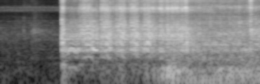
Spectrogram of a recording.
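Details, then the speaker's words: Maruti Suzuki Alto with low pickup, after distributor work with alignment marks: engine starts instantly and settles into a steady even idle near correct rpm, the earlier heavy vibration now reduced; running normally. "നമ്മളിപ്പോ start ചെയ്യുന്ന സമയത്ത് ഒരു പ്രത്യേക ഒരു കാര്യം ശ്രദ്ധിച്ചു നേരത്തെ നല്ല രീതിയിലുള്ള വൈബ്രേഷൻ ഇനിയിപ്പോ ആ വൈബ്രേഷൻ കുറഞ്ഞിട്ടുണ്ട് ഏകദേശം കറക്റ്റ് ആർപിഎം ലോട്ട് ഇപ്പോൾ വണ്ടി ഇന്ന് നിൽപ്പുണ്ട്"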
